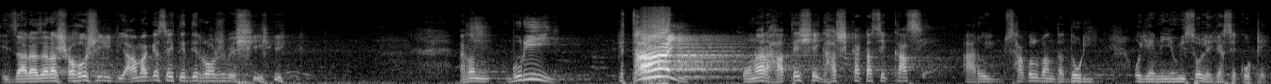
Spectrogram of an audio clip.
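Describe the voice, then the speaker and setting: A man telling comic folk stories on stage in an animated style. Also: fairly high pitch, normal speed. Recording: echoey hall sound system.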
